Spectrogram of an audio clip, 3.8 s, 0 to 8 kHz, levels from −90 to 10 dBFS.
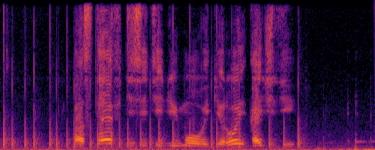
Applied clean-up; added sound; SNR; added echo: none; Tap; 8 dB; none.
